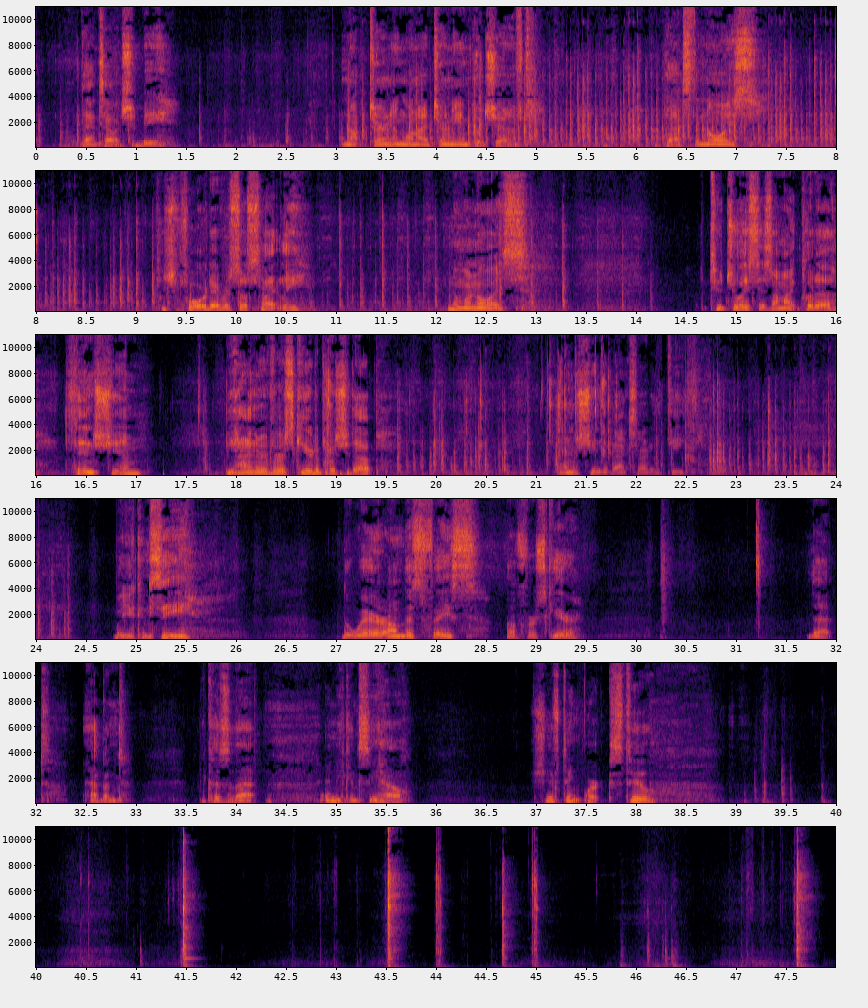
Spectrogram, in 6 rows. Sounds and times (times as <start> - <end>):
Speech: 0.4 - 1.4, 3.0 - 5.1, 6.2 - 7.4, 9.2 - 10.8, 12.1 - 13.1, 14.7 - 17.2, 17.9 - 19.6, 21.2 - 22.7, 24.8 - 25.8, 27.0 - 29.5, 31.7 - 33.0, 33.6 - 35.8, 37.0 - 38.3.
